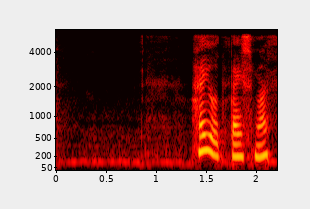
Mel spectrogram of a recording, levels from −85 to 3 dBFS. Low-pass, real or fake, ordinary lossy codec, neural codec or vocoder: 5.4 kHz; fake; none; codec, 16 kHz, 4 kbps, FreqCodec, larger model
